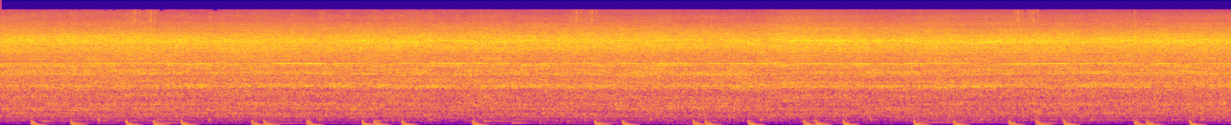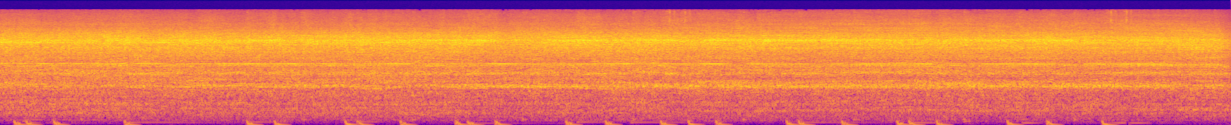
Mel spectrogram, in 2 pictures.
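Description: Handheld hair dryer blowing on hair without a break: a steady rush of air with a steady high-pitched motor whine in it.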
